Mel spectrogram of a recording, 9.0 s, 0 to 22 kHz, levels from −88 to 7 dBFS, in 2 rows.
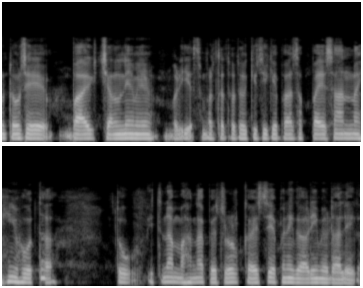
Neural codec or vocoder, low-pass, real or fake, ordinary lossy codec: codec, 16 kHz, 4 kbps, X-Codec, WavLM features, trained on Multilingual LibriSpeech; none; fake; none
